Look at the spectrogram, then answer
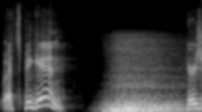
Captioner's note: swoosh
